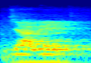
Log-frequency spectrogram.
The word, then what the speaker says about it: Yahvé: Pues está bien, porque todos los hebraístas modernos, los que estudian el idioma hebreo, están de acuerdo que la manera original y primitiva de pronunciar el nombre de Dios debía ser Yahvé y no.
